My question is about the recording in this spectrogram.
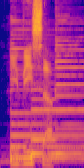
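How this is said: It is said with a Catalan pronunciation. This is how the islanders say it. "Catalan is the most common language of the island, and they say Ibiza"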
